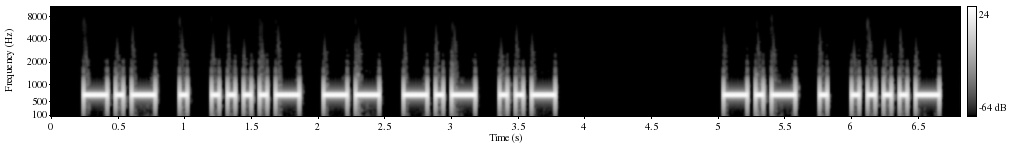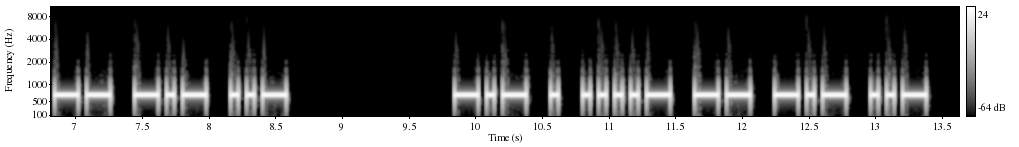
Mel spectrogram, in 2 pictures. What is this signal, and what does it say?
Morse code, heard as a keyed tone, about 21 wpm, 700 Hz. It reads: KE4MKU KE4MKU KE4MKU
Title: USA Call Signs - 6 Characters - Repeated 3x - 20wpm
